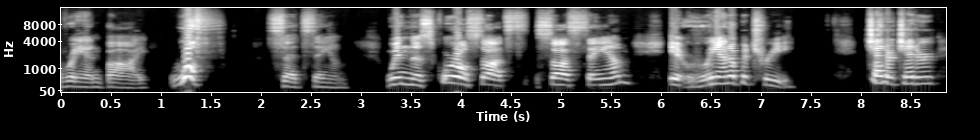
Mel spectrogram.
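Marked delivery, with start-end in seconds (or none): 1.1-1.6 high, loud yip; puppy woof. Acted. Puppy barking at a red squirrel, yippy woof. 8.1-8.8 lightly voiced squirrel.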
